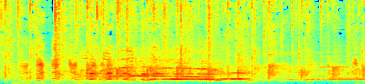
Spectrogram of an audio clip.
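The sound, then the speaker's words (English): Light, scattered applause from a small audience, steady claps for several seconds, with a brief tonal whistle-like sound drifting over the middle. “One person applauding.”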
